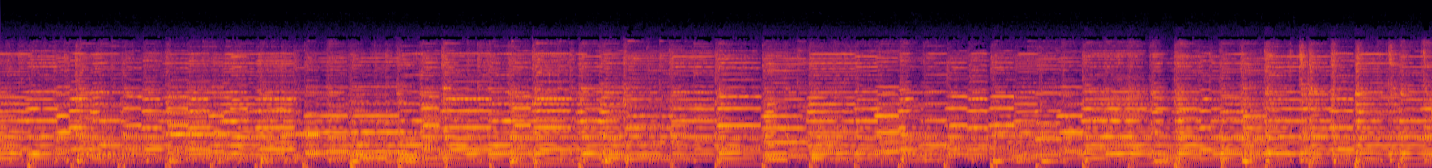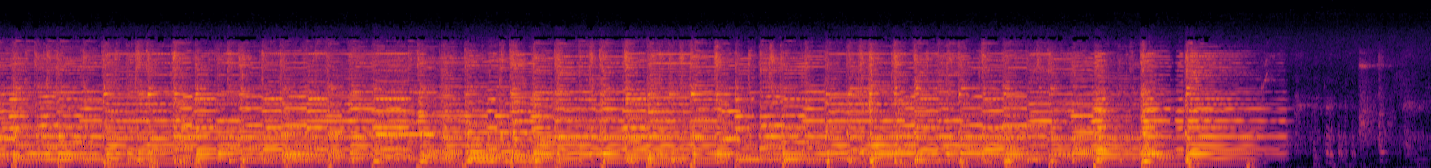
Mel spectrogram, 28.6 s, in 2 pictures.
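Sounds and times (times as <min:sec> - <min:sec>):
accordion tune: 0:00.0 - 0:27.3.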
